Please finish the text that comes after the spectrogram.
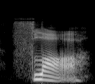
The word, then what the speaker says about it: flaw: Flaw. So there's no W sound, there's no rounding of the lips, it's just ah, flaw.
